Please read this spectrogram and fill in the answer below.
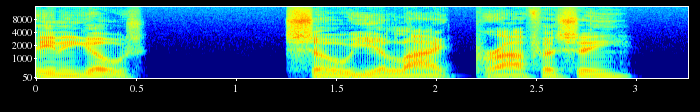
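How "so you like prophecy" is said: put-on deep voice, much lower, slower. Retelling what a man said to the speaker, imitating a deep voice. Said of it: "and it's kind of a deep voice".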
